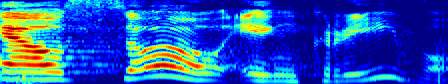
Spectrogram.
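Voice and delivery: loud Portuguese with an American accent; English accent Portuguese. Real, not acted. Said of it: "diga pra moça do seu lado".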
